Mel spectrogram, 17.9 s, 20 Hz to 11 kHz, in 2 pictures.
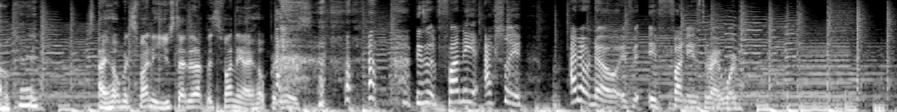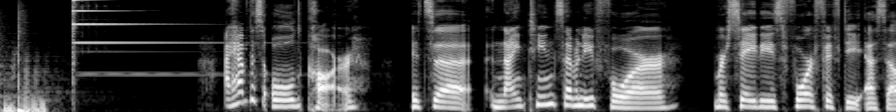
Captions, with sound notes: - Okay. I hope it's funny, you set it up as funny. I hope it is. - (laughs) Is it funny? Actually, I don't know if if funny is the right word. (bell dings) I have this old car. It's a 1974 Mercedes, 450 SLC.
